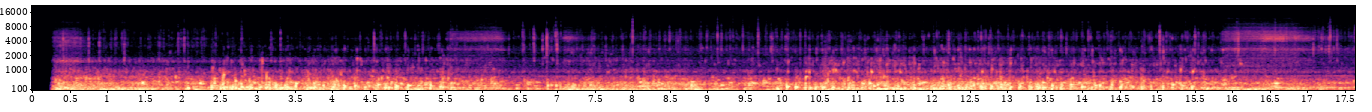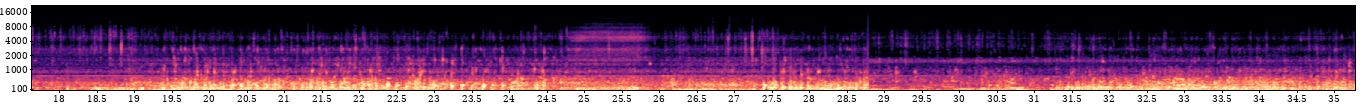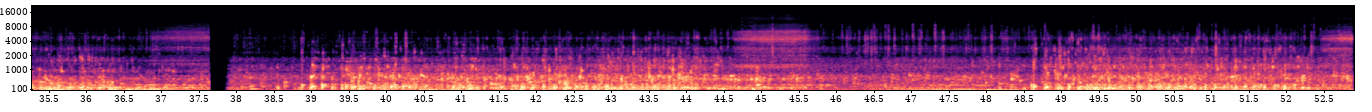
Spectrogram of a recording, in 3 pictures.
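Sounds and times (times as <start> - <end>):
underwater rumble and bubbling: 0.3 - 52.9
regulator hiss: 16.0 - 17.2, 44.7 - 45.8.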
